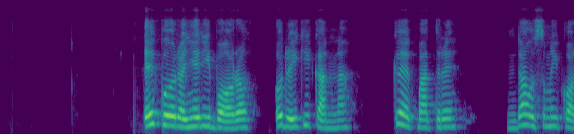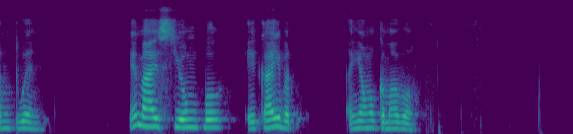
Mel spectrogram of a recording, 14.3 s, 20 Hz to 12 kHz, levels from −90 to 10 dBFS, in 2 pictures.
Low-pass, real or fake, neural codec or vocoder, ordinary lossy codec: 7.2 kHz; fake; codec, 16 kHz, 4.8 kbps, FACodec; Opus, 24 kbps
